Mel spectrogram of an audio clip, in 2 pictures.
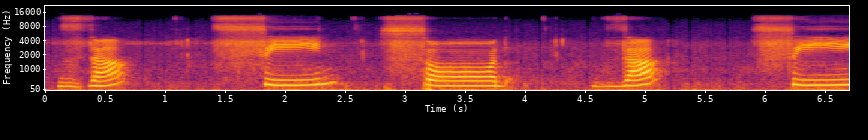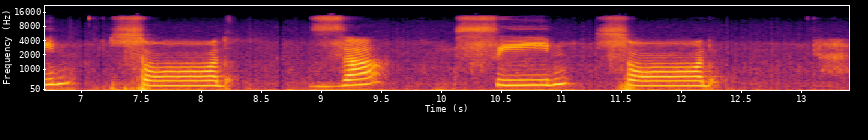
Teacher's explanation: इन तीनों र्फ में थोड़ी सी सीटी जैसी आवाज निकलेगी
